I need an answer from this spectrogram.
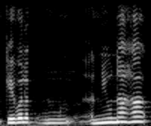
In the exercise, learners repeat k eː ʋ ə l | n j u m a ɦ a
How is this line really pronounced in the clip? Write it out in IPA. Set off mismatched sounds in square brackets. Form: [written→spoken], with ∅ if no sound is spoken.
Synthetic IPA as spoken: k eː ʋ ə l | n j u [m→n] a ɦ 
